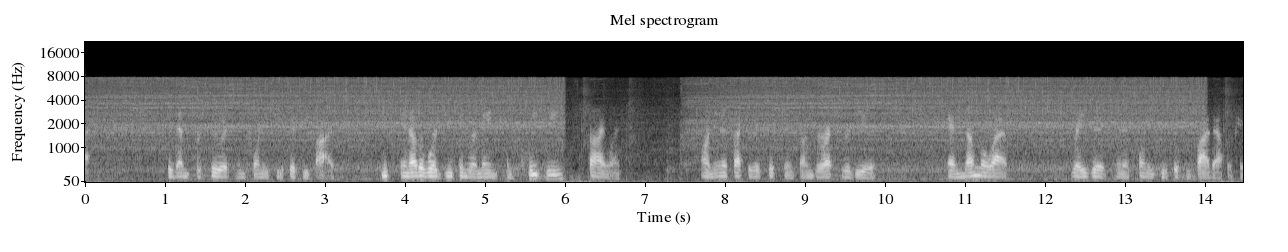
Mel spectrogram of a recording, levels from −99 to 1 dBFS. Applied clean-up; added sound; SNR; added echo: none; Liquid; 11 dB; none.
